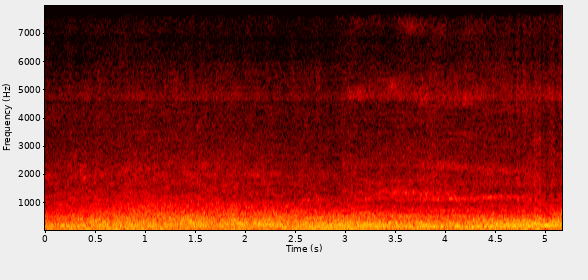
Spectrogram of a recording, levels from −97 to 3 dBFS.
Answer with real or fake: fake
